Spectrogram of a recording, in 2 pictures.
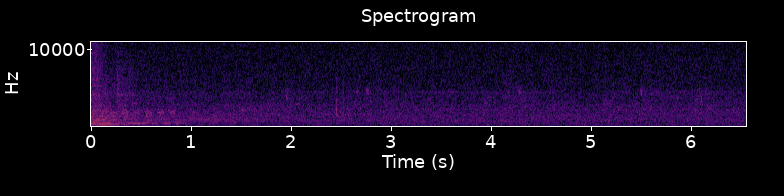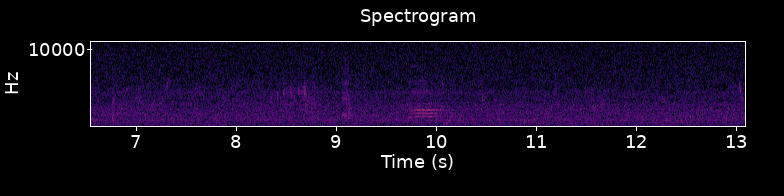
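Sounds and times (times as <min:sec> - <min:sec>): low steady hiss: 0:00.0 - 0:13.0
faint bird chirps: 0:06.9 - 0:10.6.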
